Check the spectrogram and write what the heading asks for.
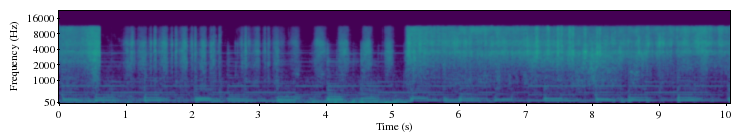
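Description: Light wire brush scraping crusty, caked sawdust out of the oil felt in a sawmill's sheet-metal guide-rail cover. It goes in quick separate strokes at first, then turns to steady continuous scrubbing about five seconds in.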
